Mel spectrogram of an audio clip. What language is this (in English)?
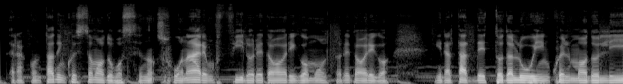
Italian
